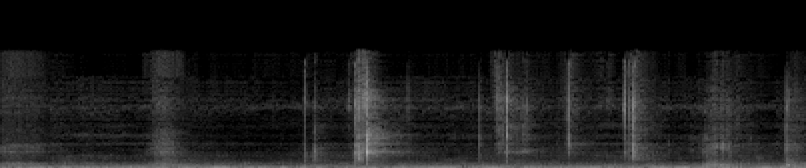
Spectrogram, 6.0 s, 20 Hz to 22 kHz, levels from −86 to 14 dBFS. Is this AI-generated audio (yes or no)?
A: yes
